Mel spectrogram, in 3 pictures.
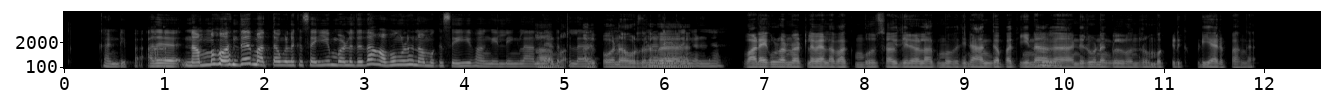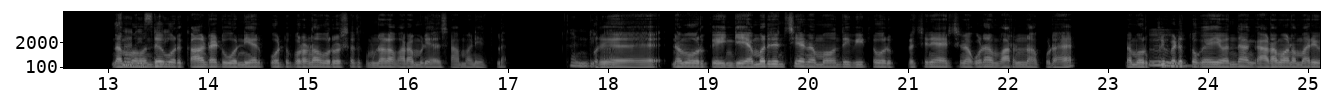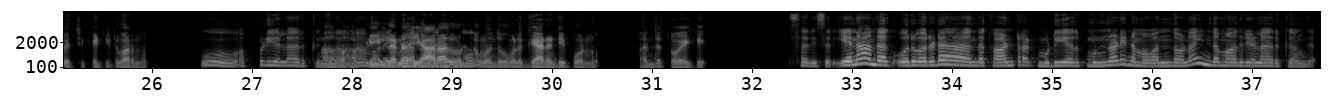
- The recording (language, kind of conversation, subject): Tamil, podcast, உதவி தேவைப்படும் போது முதலில் யாரை அணுகுவீர்கள்?
- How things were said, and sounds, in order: other noise; laughing while speaking: "நம்ம வந்து மத்தவங்களுக்கு"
